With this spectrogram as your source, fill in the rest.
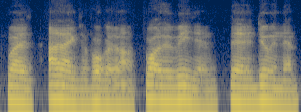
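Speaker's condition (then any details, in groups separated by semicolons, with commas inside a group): Motor neurone disease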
